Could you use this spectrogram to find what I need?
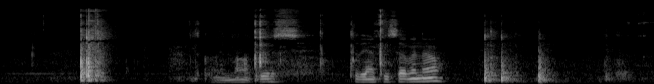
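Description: Hard plastic parts click and knock together as they are handled.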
